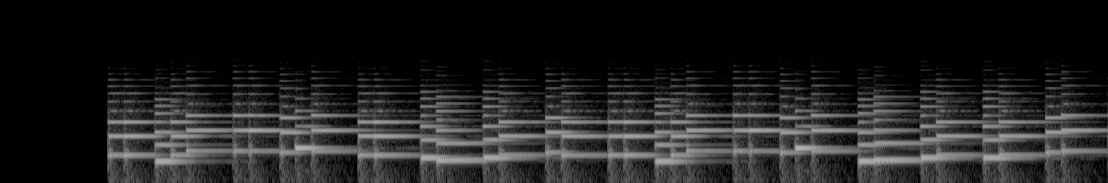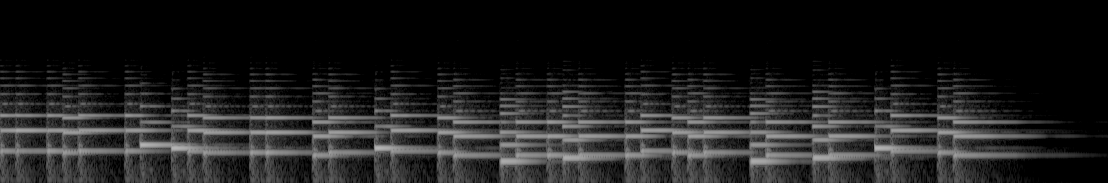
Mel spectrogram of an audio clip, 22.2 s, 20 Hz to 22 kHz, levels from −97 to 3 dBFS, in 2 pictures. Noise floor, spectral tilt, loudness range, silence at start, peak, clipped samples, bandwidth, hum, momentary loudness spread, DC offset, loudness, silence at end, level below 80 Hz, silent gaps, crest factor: -78 dBFS; -5.5 dB/octave; 1 LU; 1.1 s; -22 dBFS; under 0.1%; 6.4 kHz; none; 5 LU; under 0.1%; -37 LUFS; 0.75 s; -74 dBFS; none; 14 dB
